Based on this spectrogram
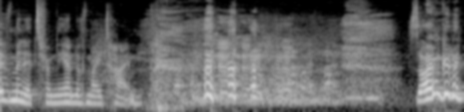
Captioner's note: laughing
